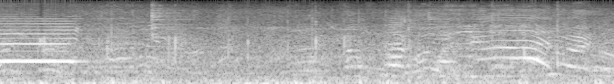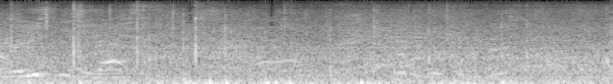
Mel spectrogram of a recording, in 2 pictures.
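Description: Indistinct shouts and chatter from players and spectators at an outdoor youth baseball game, loudest around two to three seconds in, over a steady low rumble. A held note from the intro music ends just after the start.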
